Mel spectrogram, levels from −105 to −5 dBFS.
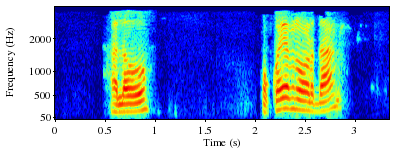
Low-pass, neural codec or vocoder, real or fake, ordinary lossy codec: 3.6 kHz; none; real; MP3, 24 kbps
